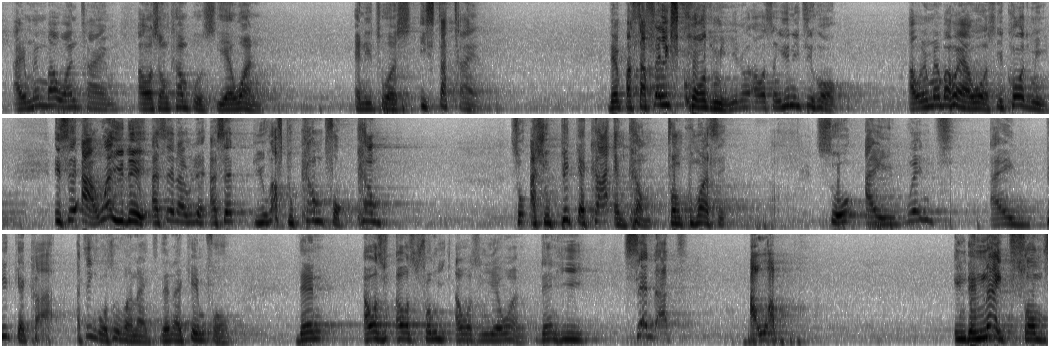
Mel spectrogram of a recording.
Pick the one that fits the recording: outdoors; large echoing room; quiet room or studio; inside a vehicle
large echoing room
